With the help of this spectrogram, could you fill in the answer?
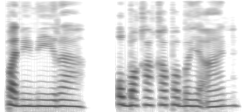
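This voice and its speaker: A woman's voice: lowish voice, fairly even intonation, normal speed, dry recording, clean studio sound, close to an everyday voice. Woman voicing an angry, accusing husband. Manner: accusatory, raised and forceful. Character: angry, accusing husband, adult man, bitter and suspicious. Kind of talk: audio drama storytelling in Tagalog.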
